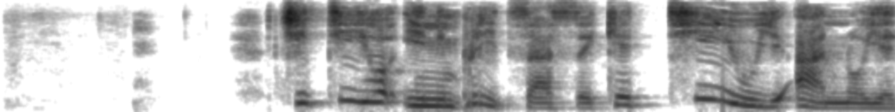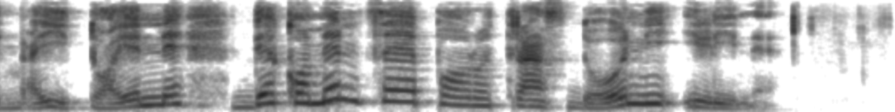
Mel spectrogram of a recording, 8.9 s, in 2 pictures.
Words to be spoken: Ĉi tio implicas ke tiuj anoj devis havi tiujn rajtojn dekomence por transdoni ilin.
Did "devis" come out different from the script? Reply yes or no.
yes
